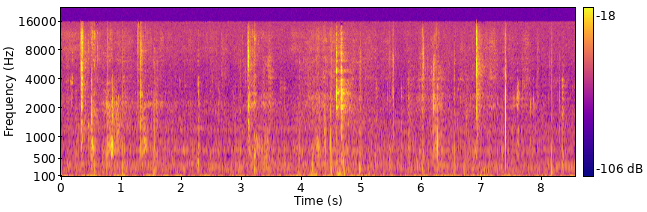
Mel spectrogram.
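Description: A person chewing food close to the microphone, with many small, irregular mouth clicks and smacks.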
